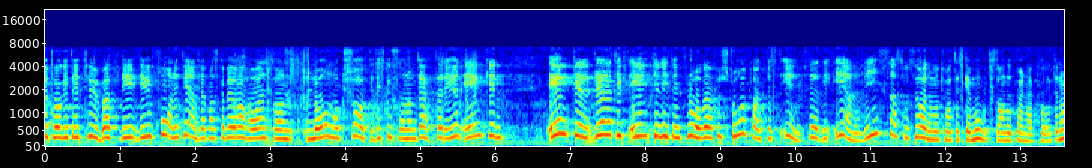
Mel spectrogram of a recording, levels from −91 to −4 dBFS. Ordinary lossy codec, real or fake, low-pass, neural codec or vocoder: none; fake; 7.2 kHz; codec, 16 kHz, 8 kbps, FreqCodec, smaller model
